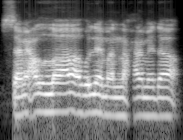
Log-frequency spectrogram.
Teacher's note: جب ہم نے عین ادا کیا ہے تو ہم نے عین کو ادا کیا حلق کے وسط سے، بیچ سے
